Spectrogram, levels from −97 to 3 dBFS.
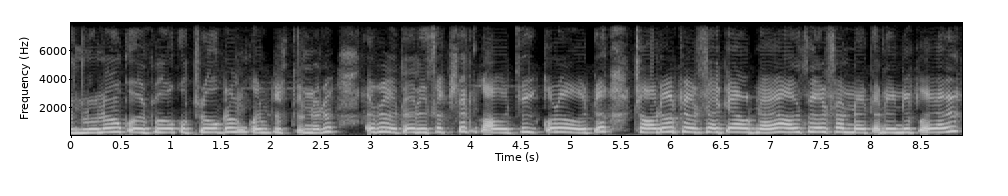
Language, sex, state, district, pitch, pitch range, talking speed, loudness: Telugu, male, Andhra Pradesh, Krishna, 275 Hz, 260-290 Hz, 135 wpm, -21 LUFS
